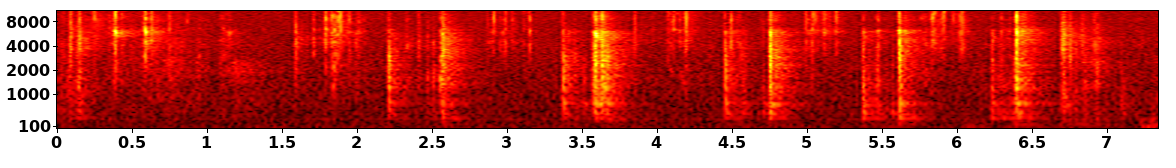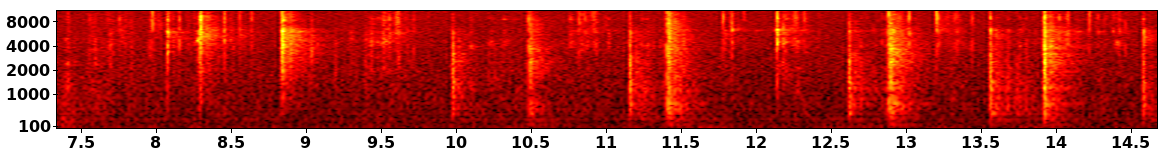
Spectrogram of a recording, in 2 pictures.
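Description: A stack of small solid plastic or composite poker chips, held in both hands above a glass table, is shuffled and clicked together by fingertips with long red nails. The result is a steady, irregular run of sharp, bright clacks that die away almost instantly, with very little low end.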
